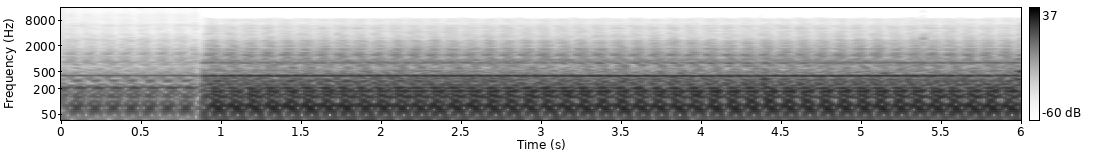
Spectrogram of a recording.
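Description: Narrowboat engine running steadily at cruising speed with an even beat. About a second in it suddenly gets louder, with a strong steady hum.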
